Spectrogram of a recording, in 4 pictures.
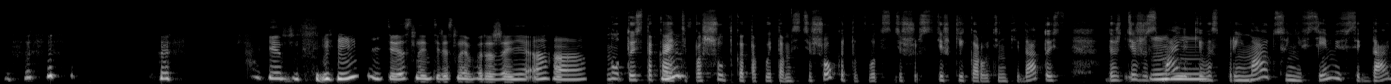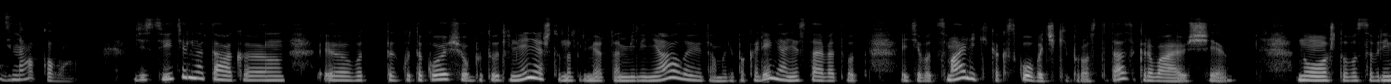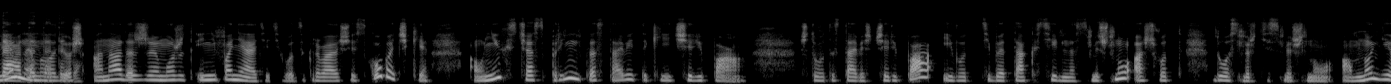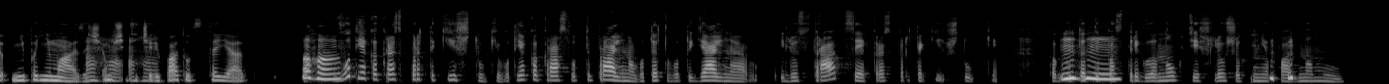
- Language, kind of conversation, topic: Russian, podcast, Что важно учитывать при общении в интернете и в мессенджерах?
- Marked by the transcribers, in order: laugh; other background noise; tapping; chuckle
